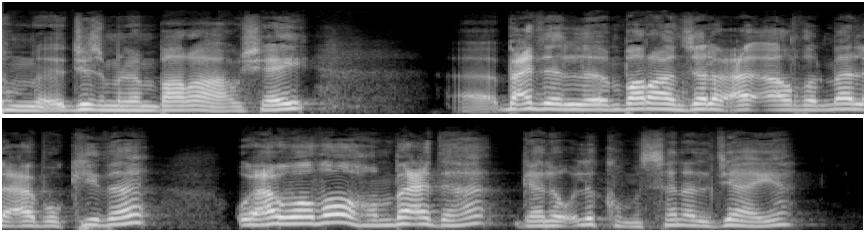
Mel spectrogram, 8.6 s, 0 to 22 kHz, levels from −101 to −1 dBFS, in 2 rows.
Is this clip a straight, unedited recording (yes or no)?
yes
